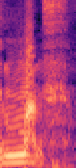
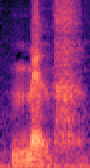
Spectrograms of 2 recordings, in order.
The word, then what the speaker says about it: month: It is month m o n t h not menth.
